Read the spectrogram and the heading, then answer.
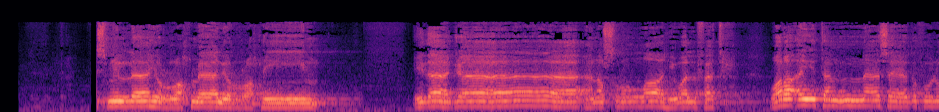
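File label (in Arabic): النصر, تلاوة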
